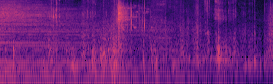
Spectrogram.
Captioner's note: thuds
